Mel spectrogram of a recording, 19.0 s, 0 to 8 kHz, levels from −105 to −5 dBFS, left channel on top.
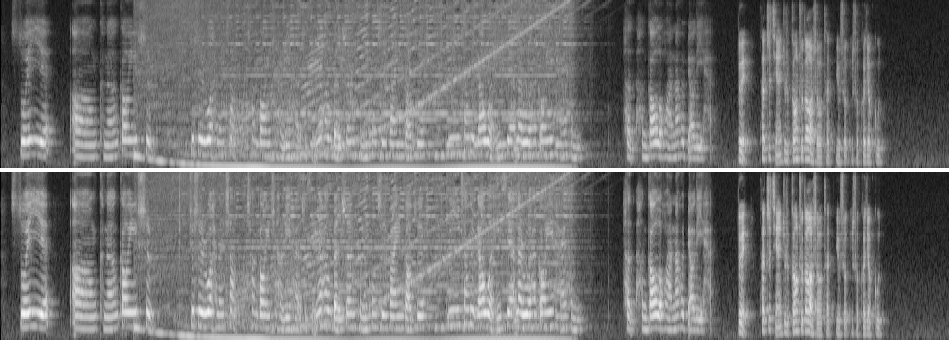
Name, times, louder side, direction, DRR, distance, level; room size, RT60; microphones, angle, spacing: voice 1, 0.2-1.0 1.4-3.1 3.8-8.5 8.9-11.6 12.5-14.2, right 4 dB, 60° right, 0.9 m, -24 dB
sound 1, 2.7-11.8, equal, 5° left, 2.0 m, -31 dB
voice 2, 15.2-17.7, right 3 dB, 20° right, 0.8 m, -26 dB
14.0 x 5.9 x 6.8 m
head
